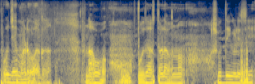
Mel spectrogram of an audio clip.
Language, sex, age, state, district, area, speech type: Kannada, male, 45-60, Karnataka, Mysore, rural, spontaneous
